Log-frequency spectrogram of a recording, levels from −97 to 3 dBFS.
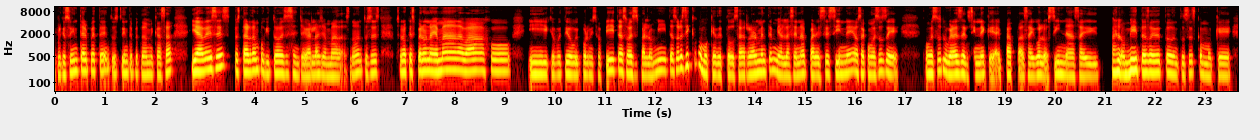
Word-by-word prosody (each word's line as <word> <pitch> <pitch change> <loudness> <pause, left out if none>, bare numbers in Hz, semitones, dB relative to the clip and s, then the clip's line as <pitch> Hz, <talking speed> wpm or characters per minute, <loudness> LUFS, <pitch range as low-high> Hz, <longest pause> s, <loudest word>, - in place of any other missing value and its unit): porque 170 +1 -4
soy 195 +4 -2
intérprete, 205 - 0
entonces 110 +10 -4
estoy - - -4
interpretado 175 -2 -3
en 170 - -3
mi 170 - -6
casa, 175 +5 -1 0.4
y 200 - +5
a 200 0 +9
veces, 260 +6 +3
pues, 200 -1 -4
tarda 195 +1 +5
un 215 +1 -1
poquito 185 -1 -1
a - - +6
veces 175 -1 -1
en 165 -2 -5
llegar 160 0 -2
las 175 0 -1
llamadas, 155 -1 -4
¿no? 175 +3 -1
Entonces, 190 -1 -4 0.3
pues - - -25
en - - +1
lo 195 - +2
que - - 0
espero 205 +2 +2
una 210 -1 +3
llamada, 220 +2 +3
bajo 205 0 0 0.3
y 175 0 0
qué, 170 - -4
pues, 170 +1 -7
te 180 - -3
digo, 175 -1 +4
voy 165 -1 -2
por 175 0 -3
mis 165 -1 -7
papitas 205 +4 0
o 180 - +3
a - - +5
veces 165 -1 -1
palomitas, 190 +6 -2
ahora 250 +3 +3
sí 290 +3 -1
que 315 - -17
como 210 - +2
que 175 - 0
de 165 -1 -1
todo, 165 0 -1
o - - -3
sea, 165 0 -1
realmente 190 +5 +1
mi 200 -5 0
alacena 165 +2 -2
parece 165 0 -1
cine, 180 +4 -1
o - - -2
sea, 175 -1 0
como 170 -1 -1
esos 195 +3 -3
de 180 -3 +1 0.5
como 180 0 +3
esos 205 +4 -3
lugares 180 -3 +4
del 175 -3 +1
cine 165 +4 -2
que - - -3
hay - - -3
papas, 170 -1 -3
hay 160 -1 0
golosinas, 170 -1 -1
hay 160 0 -2 0.2
palomitas, 195 +1 +4
hay 190 -1 +4
de 190 -1 +1
todo. 185 -1 +1
Entonces, 170 +2 -6
como 160 -3 -4
que 160 -1 -2
180 Hz, 210 wpm, -24 LUFS, 170-200 Hz, 0.5 s, a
